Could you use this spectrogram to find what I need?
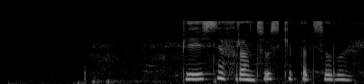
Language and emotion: Russian, neutral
